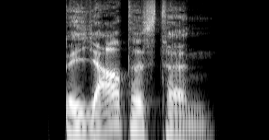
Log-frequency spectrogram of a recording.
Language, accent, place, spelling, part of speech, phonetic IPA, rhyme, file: German, Germany, Berlin, bejahrtesten, adjective, [bəˈjaːɐ̯təstn̩], -aːɐ̯təstn̩, De-bejahrtesten.ogg
- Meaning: 1. superlative degree of bejahrt 2. inflection of bejahrt: strong genitive masculine/neuter singular superlative degree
